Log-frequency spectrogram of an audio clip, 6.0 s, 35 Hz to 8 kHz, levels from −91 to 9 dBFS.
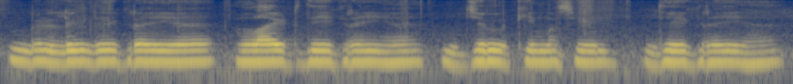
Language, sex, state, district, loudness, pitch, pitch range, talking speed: Hindi, male, Uttar Pradesh, Jalaun, -16 LUFS, 150 Hz, 145-155 Hz, 140 wpm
